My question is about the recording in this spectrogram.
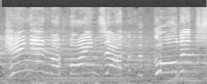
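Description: A high-pitched cartoon voice whining and straining in short cries that rise and fall in pitch, over background music.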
